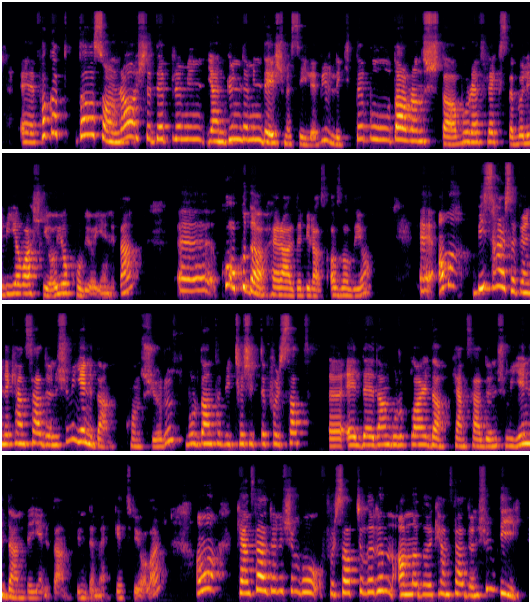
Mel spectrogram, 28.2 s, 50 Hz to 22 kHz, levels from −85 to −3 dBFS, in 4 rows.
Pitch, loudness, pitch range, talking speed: 260 Hz, -21 LUFS, 220-325 Hz, 130 wpm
